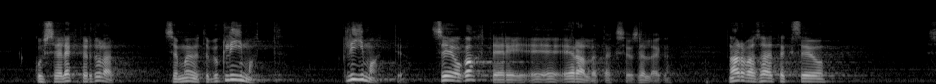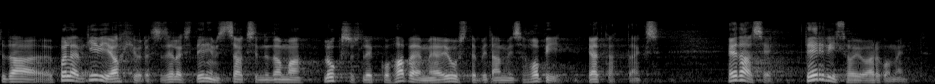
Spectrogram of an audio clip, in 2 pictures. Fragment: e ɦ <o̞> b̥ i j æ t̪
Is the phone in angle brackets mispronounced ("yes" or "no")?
no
